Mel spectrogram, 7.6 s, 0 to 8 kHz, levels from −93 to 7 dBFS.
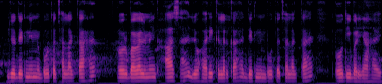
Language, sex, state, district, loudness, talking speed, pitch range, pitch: Hindi, male, Bihar, Supaul, -44 LUFS, 220 wpm, 125-130 Hz, 125 Hz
